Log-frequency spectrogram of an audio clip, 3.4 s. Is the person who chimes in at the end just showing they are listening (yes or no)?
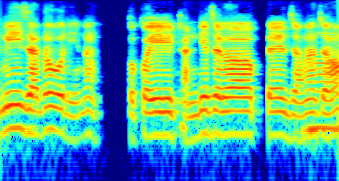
no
